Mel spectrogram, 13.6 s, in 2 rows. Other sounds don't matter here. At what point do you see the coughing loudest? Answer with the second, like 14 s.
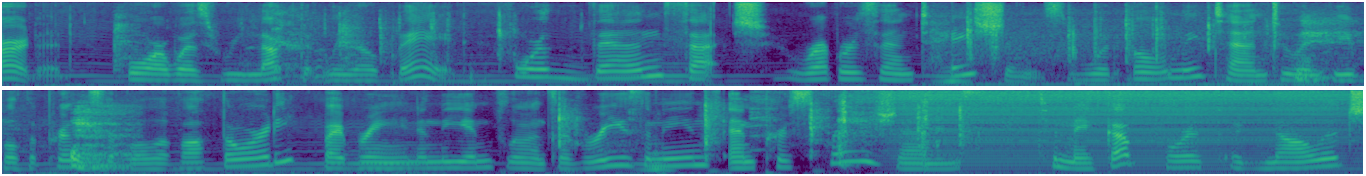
7 s.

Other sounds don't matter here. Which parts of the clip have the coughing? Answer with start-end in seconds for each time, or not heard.
0.6-2.5, 6.5-7.5, 10.6-11.4.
